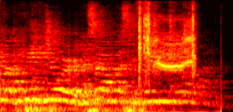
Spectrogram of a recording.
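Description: Background music with a steady beat plays, then a camera-shutter click sound effect comes about one and a half seconds in.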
